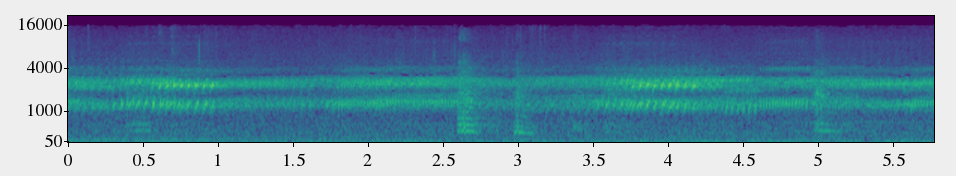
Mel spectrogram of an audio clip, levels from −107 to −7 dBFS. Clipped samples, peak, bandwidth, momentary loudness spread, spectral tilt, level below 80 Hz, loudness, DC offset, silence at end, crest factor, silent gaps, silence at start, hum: under 0.1%; -20 dBFS; 16 kHz; 11 LU; -2 dB/octave; -64 dBFS; -37 LUFS; under 0.1%; 0 s; 20 dB; none; 0 s; none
